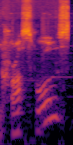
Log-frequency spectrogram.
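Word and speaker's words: Xros Wars: In Digimon Cross Wars, spelled Xros. Yes. The X there is a K sound.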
